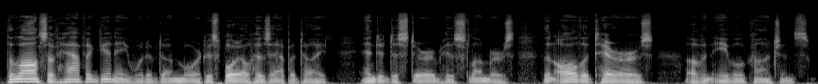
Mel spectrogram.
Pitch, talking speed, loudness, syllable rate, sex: 90 Hz, 200 wpm, -21 LUFS, 5.2 syllables/s, male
